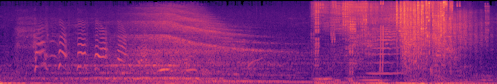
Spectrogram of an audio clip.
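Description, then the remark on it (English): A giant mosquito swarm buzzes loudly and steadily, a thick droning hum layered with warbling chirps at first, then swelling into a harsher, noisier roar toward the end. “That mega mosquito is going to attack it.”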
